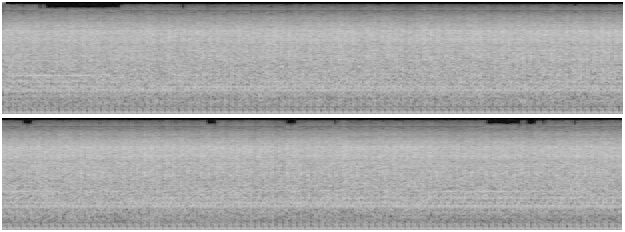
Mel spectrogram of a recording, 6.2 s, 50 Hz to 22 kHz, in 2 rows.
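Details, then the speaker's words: Craftsman DLT3000 lawn tractor engine at idle: low drone with an uneven pulse about three beats a second. Full throttle is fine but the idle is really rough. Valves are adjusted, carb cleaned twice and fuel system cleaned; the owner suspects the carb, possibly the head gasket. "I'm happy with full throttle. But listen to this idle. That's really rough."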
